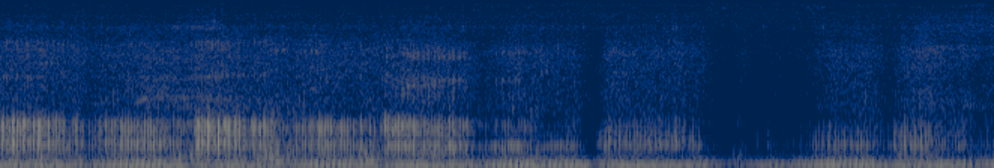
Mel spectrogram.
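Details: Olof, a Maine Coon kitten, dozing in the sink and purring: deep continuous rumble broken into uneven swells, with brief dips in loudness near the end and some breathy midrange texture.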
